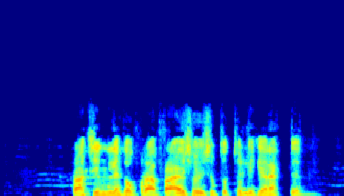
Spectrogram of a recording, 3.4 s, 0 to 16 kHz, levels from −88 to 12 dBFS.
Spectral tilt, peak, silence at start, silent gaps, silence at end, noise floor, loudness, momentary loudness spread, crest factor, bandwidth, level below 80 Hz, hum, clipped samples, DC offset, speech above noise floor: -6.5 dB/octave; -2 dBFS; 0.75 s; none; 0.35 s; -65 dBFS; -17 LUFS; 8 LU; 16 dB; 7.4 kHz; -56 dBFS; none; under 0.1%; under 0.1%; 48 dB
